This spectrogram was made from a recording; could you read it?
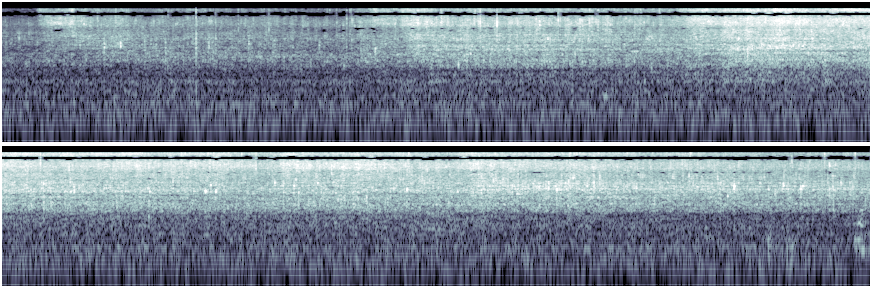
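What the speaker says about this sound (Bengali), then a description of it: "তখন আমি মাছখানা ভিতরে বাজিয়া নিমু তেলের মাঝে, হালকা করে বাজিয়া নিমু।" Fish sizzles steadily in hot oil as it lightly fries, a dense, even crackle and hiss that runs unbroken, grows a little louder partway through and carries no voices.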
